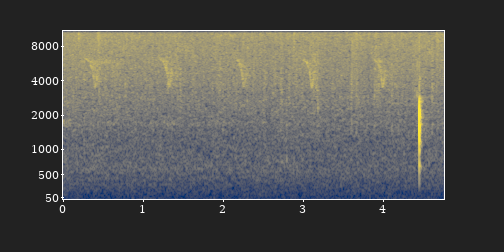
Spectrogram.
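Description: Faint outdoor ambience with a bird repeating a short, high, falling chirp about once a second. A single sharp click stands out near the end.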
